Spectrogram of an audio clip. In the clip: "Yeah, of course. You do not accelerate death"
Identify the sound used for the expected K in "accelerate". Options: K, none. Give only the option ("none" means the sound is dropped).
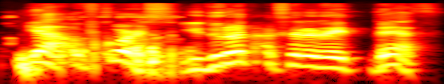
K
